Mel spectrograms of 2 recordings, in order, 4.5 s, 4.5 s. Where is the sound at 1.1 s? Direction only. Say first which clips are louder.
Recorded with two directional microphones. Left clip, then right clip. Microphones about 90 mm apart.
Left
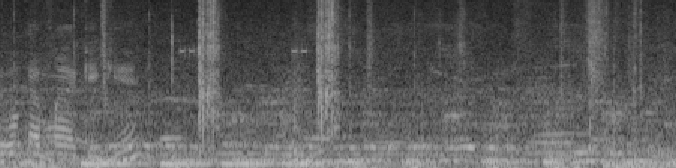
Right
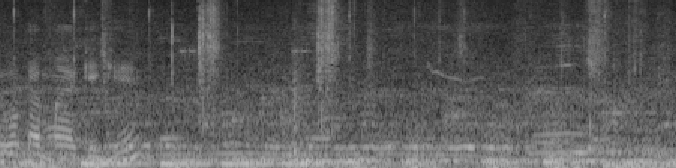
Left 4 dB; 35° left (ahead or behind).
